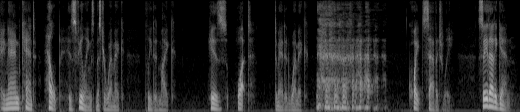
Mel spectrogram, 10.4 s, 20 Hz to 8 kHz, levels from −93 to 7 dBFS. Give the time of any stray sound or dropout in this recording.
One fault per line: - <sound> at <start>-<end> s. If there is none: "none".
- laugh at 6.3-7.9 s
